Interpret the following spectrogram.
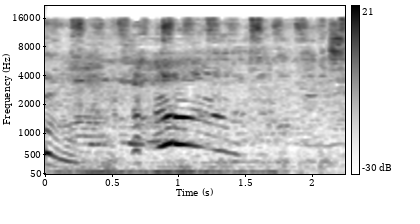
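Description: A voice with a drawn-out, gliding pitch over music inside a moving car, with a steady low hum beneath it that stops near the end.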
